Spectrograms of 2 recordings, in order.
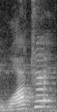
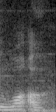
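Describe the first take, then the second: First: The T in the middle is clearly pronounced. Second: The T in the middle is dropped. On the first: "we can either say water" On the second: "we can just don't pronounce the T and say water"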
